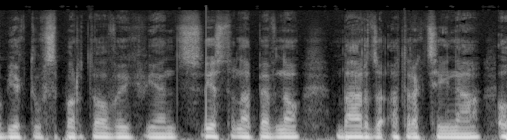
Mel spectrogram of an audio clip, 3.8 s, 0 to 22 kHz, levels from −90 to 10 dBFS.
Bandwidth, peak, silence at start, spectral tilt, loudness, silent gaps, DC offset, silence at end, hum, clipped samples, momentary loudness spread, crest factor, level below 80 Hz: 14 kHz; 0 dBFS; 0 s; -6.5 dB/octave; -13 LUFS; none; under 0.1%; 0 s; none; under 0.1%; 4 LU; 12 dB; -28 dBFS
